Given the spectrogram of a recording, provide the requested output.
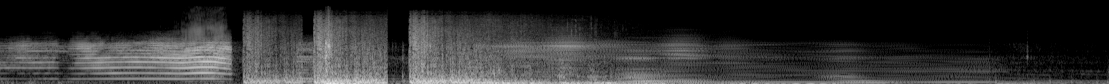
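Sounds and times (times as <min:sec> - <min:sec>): rushing rumble of snow: 0:02.4 - 0:09.4
impact noise on microphone: 0:02.5 - 0:09.0.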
